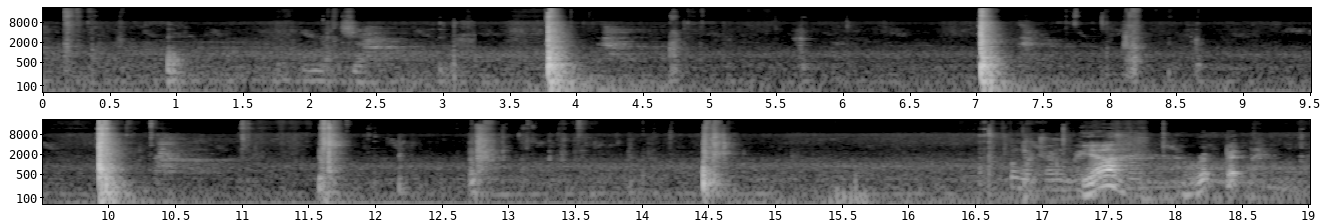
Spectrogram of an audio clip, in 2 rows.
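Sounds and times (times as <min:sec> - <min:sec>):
axe chopping wood: 0:03.7 - 0:04.4, 0:07.0 - 0:08.3, 0:09.9 - 0:10.5, 0:11.5 - 0:11.9, 0:14.4 - 0:14.8.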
